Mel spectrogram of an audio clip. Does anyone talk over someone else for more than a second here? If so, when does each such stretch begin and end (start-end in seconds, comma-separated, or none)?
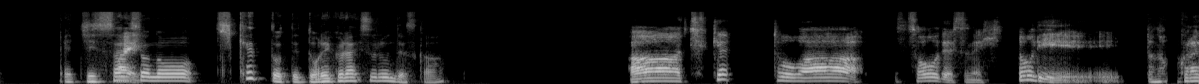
none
